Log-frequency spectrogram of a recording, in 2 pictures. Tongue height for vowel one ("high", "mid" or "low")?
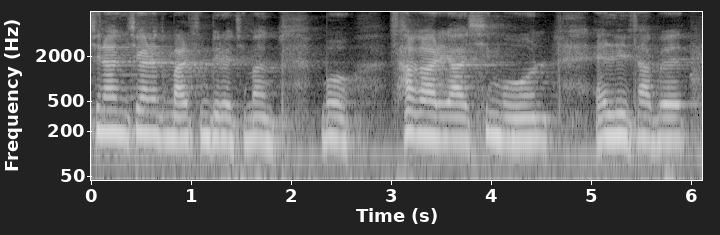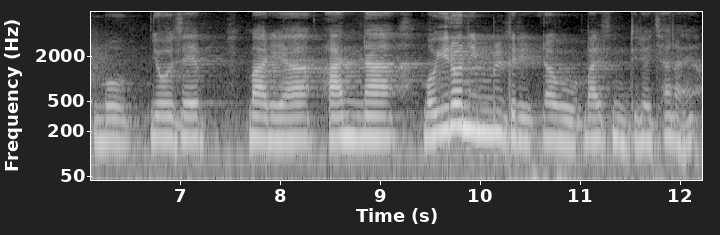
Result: high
